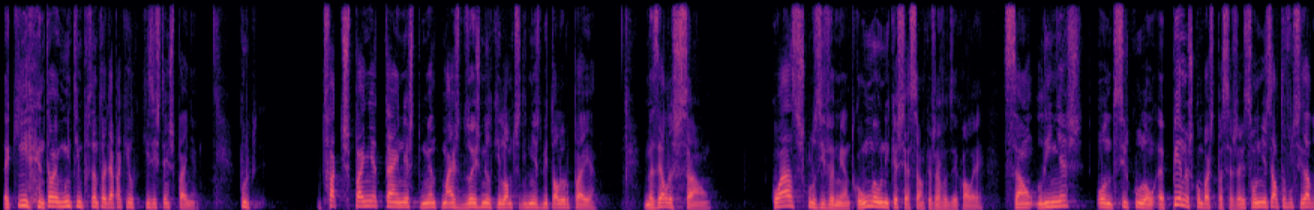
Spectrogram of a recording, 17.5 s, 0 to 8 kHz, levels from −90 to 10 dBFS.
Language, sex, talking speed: Portuguese, male, 200 wpm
